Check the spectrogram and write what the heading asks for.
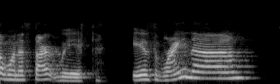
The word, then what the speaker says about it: Reina: to start with is Raina. So Raina is my hair. And Raina is spelled Reina. Shout out to Raina. And Raina's emoji is the crown because Raina is the Spanish word for queen.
